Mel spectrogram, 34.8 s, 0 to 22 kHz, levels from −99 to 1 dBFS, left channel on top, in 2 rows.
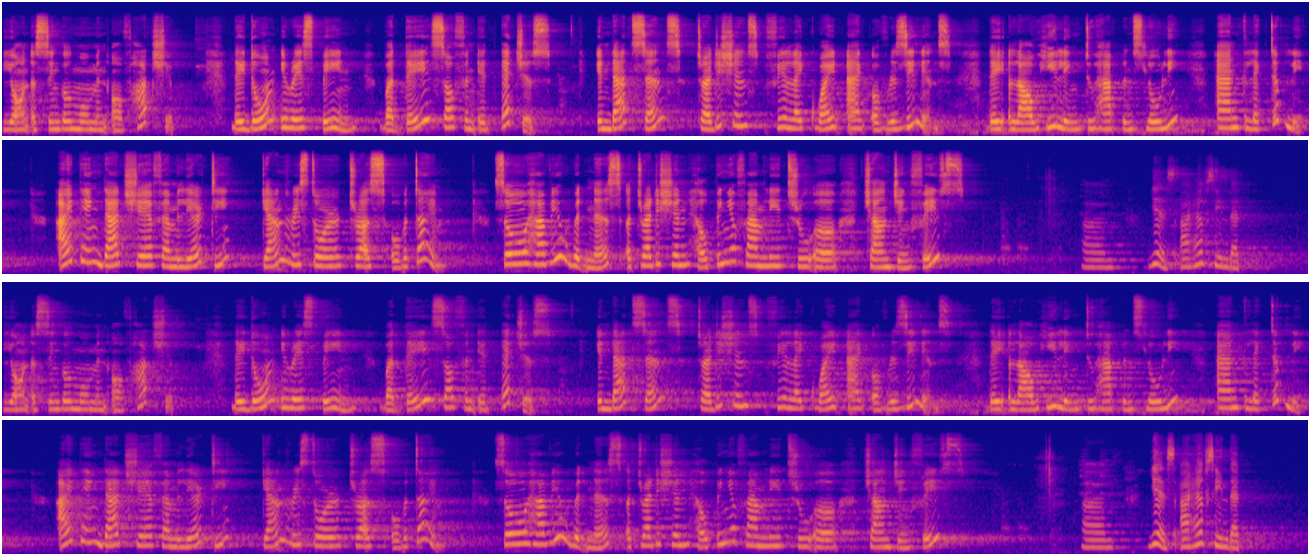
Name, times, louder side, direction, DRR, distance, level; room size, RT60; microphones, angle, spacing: voice 1, 0.0-2.3 2.7-4.7 5.0-7.3 7.9-17.4 18.1-20.5 20.9-23.3 24.0-30.2, left 7 dB, 85° left, 0.6 m, -30 dB
voice 2, 31.8-32.3 32.7-33.9, right 4 dB, 75° right, 0.8 m, -36 dB
28.5 x 21.0 x 9.8 m
head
